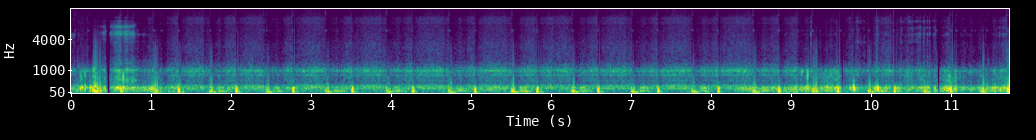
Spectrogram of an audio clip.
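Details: Adult's own heartbeat through a stethoscope for ASMR, recorded after lunch, sometimes holding breath to change the rate: steady, regular low thumps at about 80 per minute over a faint hum: normal heart sounds.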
